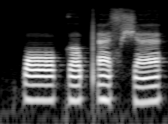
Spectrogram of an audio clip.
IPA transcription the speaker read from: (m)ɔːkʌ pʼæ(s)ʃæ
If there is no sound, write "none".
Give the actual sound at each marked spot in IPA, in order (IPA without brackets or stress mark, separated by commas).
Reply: p, s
